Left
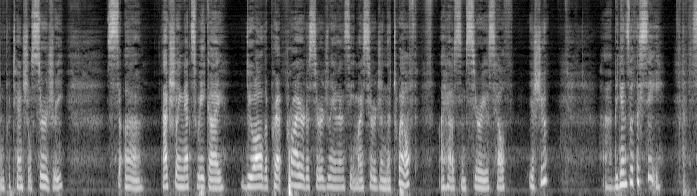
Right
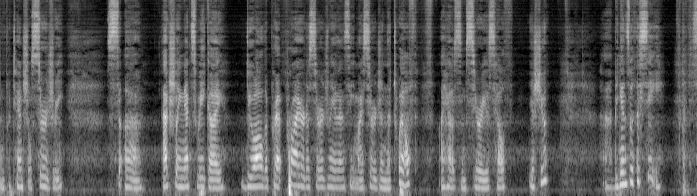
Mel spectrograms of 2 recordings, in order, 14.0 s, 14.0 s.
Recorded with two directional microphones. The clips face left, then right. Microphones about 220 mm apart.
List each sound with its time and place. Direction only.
0.1 s speech: 45° left (ahead or behind)
2.3 s a woman's voice: 45° left (ahead or behind)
